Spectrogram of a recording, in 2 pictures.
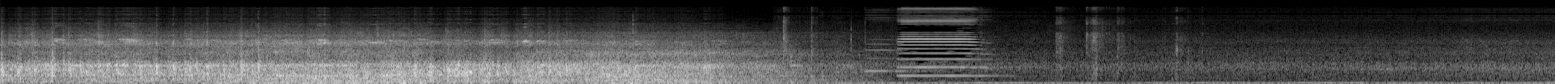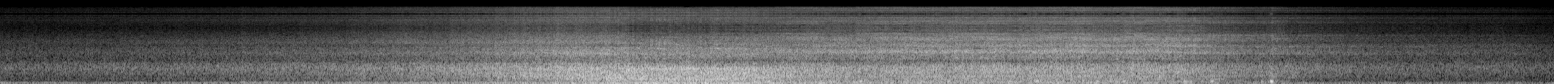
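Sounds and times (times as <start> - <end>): wagons rolling on rails: 0.0 - 8.5
diesel locomotive passing: 0.0 - 10.6, 11.4 - 31.0.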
